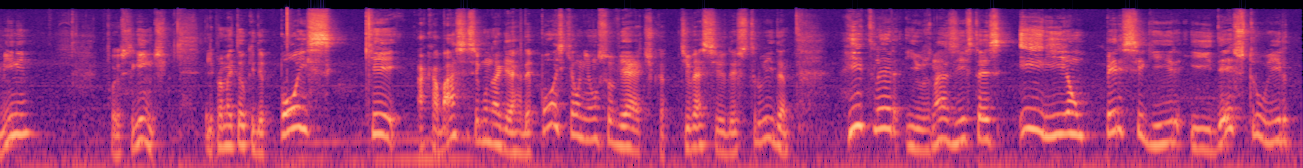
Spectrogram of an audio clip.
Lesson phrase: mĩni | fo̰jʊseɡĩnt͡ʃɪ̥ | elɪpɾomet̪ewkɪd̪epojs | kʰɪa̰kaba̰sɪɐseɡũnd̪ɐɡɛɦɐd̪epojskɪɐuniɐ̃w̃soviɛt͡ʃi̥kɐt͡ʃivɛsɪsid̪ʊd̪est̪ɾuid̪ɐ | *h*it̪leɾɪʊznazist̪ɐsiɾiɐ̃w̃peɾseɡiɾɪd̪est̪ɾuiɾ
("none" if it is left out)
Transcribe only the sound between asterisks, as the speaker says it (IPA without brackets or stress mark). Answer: h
